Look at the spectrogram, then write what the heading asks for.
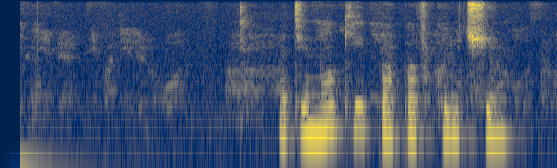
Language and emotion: Russian, neutral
